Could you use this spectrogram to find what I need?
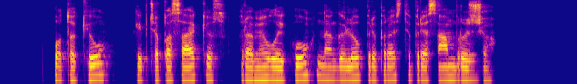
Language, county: Lithuanian, Klaipėda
